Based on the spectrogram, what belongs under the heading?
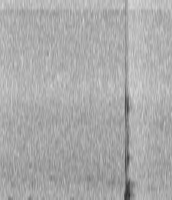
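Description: A single sharp, voiced gulp over quiet room noise, typical of a hiccup.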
